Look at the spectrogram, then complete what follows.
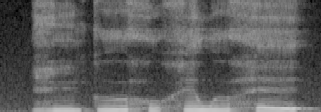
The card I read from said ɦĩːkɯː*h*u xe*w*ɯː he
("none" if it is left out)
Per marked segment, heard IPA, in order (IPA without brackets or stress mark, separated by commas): h, w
